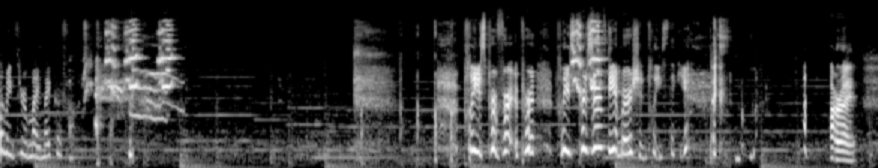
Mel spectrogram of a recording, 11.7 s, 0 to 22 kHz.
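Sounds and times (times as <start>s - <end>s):
speech: 0.1s - 1.9s, 6.2s - 9.6s, 11.1s - 11.7s
pet birds squawking and chirping: 1.0s - 2.5s, 7.5s - 8.3s
laughter: 1.2s - 2.3s, 4.7s - 6.2s, 9.1s - 10.1s.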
